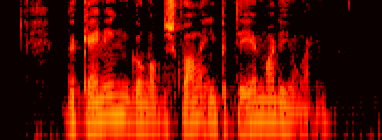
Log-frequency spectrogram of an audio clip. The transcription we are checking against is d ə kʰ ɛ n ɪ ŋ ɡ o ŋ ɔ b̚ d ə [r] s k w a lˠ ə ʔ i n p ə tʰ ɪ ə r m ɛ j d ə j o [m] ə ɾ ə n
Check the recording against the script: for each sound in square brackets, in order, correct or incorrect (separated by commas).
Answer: incorrect, incorrect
